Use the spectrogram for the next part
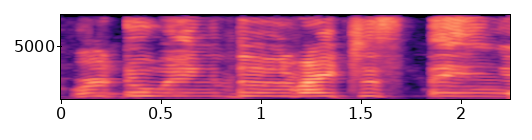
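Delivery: hammed-up righteous toast to the room; pious toast. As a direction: raise the glass and preach it slowly. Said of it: "starts to do a toast".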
